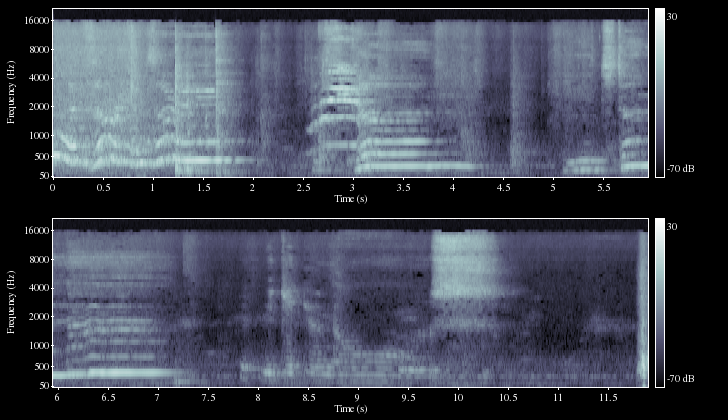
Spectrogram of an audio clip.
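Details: Twinkle, a male kitten, meowing a lot during his first bath while his wounds are cleaned. He gives repeated plaintive, drawn-out meows, some rising and falling, with pauses between them. Human voices and splashing handling noises are heard around the calls.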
